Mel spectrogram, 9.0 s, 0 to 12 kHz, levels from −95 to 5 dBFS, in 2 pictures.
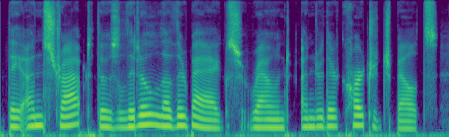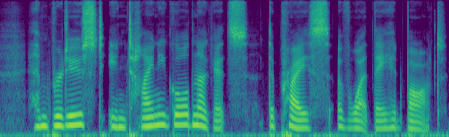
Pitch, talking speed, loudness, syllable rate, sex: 175 Hz, 160 wpm, -17 LUFS, 4.6 syllables/s, female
